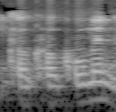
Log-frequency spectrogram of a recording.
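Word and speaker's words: Koeman: Wieder 3 zu 0, ich glaube, Koman, oder nee, Komen, ne? Komen wird ausgesprochen.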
